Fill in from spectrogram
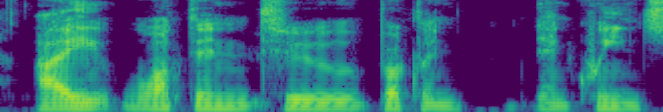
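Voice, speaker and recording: A man talks in a normal speaking voice at a medium pitch with fairly even intonation. The sound is dry and close, with no echo. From Long Island, New York (Suffolk County). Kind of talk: interview conversation. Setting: studio.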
